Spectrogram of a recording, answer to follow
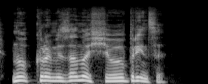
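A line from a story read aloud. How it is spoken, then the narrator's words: Snort. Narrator (Russian): хмыкнул Пашка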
